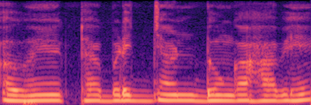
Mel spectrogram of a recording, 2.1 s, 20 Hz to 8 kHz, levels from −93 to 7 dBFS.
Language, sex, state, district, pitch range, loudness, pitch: Chhattisgarhi, male, Chhattisgarh, Rajnandgaon, 155-160 Hz, -14 LUFS, 155 Hz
